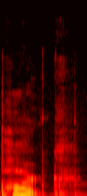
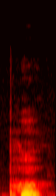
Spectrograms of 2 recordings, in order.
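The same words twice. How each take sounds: First: Park blended into one whispered word. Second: Each sound of P-R-K said slowly and apart; stretched-out sounds. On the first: Teacher blending the stretched sounds back into one whispered word. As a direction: put the sounds of Park back together, softly. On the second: Teacher stretching out a word for a young reader, sound by sound. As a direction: sound out P-R-K one sound at a time for the child. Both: Shown as a demonstration. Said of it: "we can stretch out this word".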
